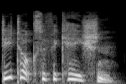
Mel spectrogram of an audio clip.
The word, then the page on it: detoxification: British English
